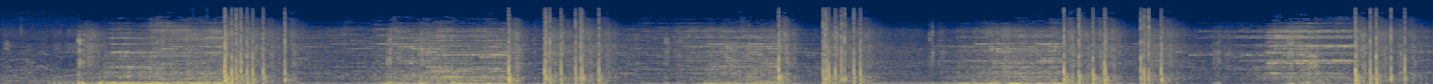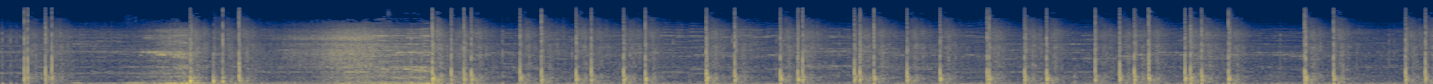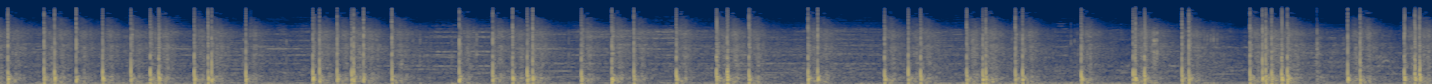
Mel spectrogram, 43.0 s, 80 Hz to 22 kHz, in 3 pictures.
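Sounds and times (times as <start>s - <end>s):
fireworks bursts: 1.6s - 42.9s
firework cracks: 2.2s - 3.1s, 5.0s - 6.3s, 7.7s - 9.4s, 10.6s - 12.2s, 13.5s - 15.3s, 15.9s - 42.9s.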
